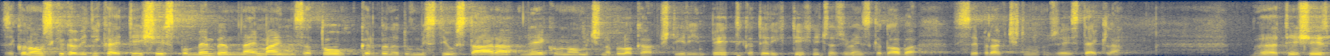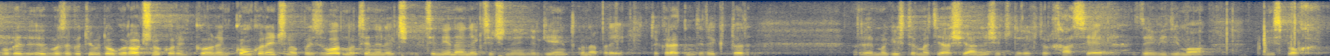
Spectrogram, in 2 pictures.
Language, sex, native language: Slovenian, male, Slovenian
